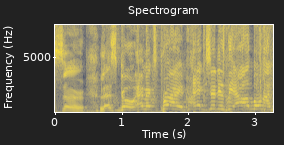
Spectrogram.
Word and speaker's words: XIT: the album exit and it's spelt x-it which is my son's initials chavez ignacio thomas serious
